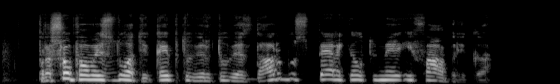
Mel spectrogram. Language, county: Lithuanian, Kaunas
